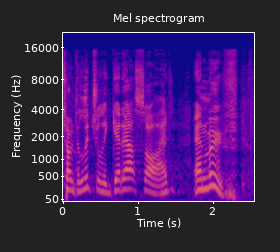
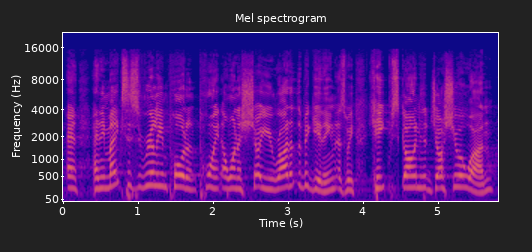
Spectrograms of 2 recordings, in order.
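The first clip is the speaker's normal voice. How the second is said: ordinary talk, nothing marked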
